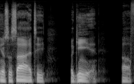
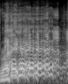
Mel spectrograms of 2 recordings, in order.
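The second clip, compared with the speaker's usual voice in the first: laughing; 7 dB louder than usual. Real, not acted. Joking about unfit cop stories.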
